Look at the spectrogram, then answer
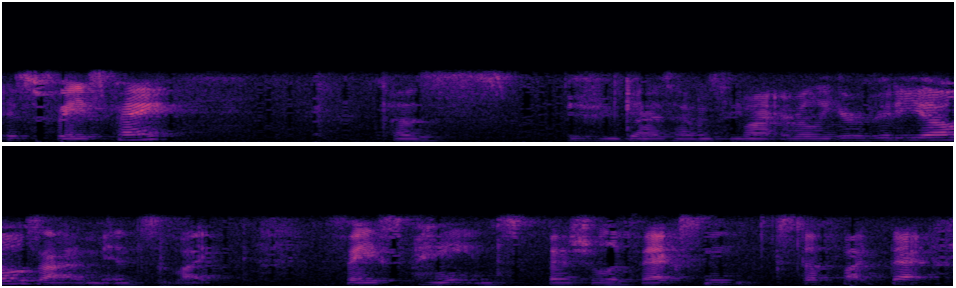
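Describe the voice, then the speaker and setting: A woman with a very deep, low pitch speaks at a fairly slow pace with ordinary pitch variation and long, frequent pauses, amid audible room echo and light background noise. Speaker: beauty vlogger. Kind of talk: makeup tutorial. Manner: projecting loudly; animated. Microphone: poor audio, microphone battery needs replacing; webcam.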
